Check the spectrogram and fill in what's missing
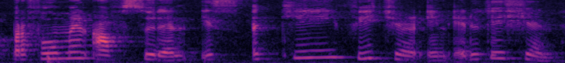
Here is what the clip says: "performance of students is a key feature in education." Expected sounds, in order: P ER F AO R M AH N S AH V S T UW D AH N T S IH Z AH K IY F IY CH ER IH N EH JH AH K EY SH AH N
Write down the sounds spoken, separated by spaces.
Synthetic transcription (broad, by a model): P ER F AO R M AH N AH F S T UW D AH N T IH S AH K IY F IY CH ER IH N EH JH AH K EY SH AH N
